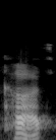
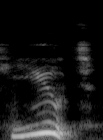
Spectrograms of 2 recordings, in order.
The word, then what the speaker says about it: cute: not cut that e when there's a the u and then a consonant and then e or another you can say another letter and e that turns it into a long u sound kind of a pattern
